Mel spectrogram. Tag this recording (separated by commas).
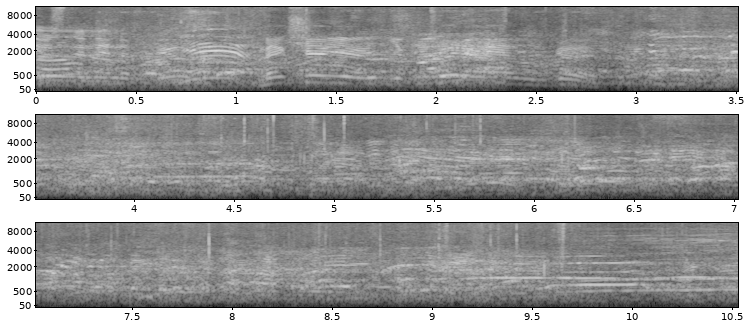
Speech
